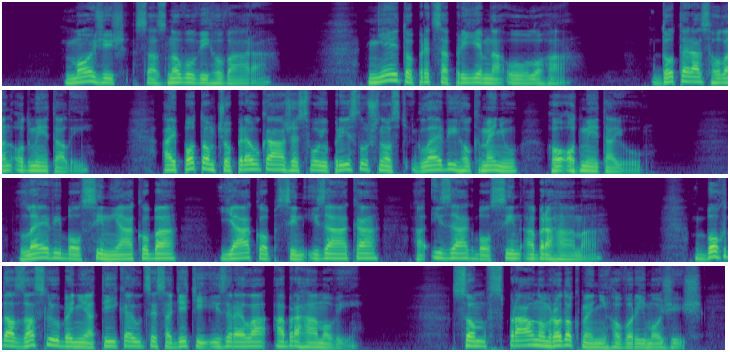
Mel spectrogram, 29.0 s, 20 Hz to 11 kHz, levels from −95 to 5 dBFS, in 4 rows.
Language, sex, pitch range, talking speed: Slovak, male, 115-140 Hz, 105 wpm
